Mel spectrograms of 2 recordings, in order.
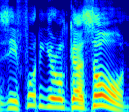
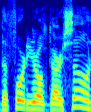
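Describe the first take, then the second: First: It is said in an exaggerated French accent. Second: It is said in his normal accent.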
